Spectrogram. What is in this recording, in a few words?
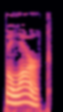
"balark", pronounce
